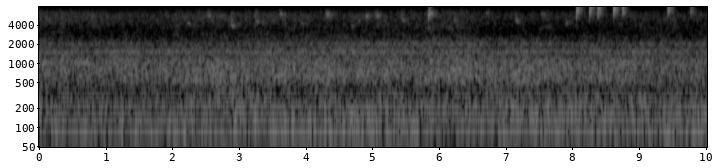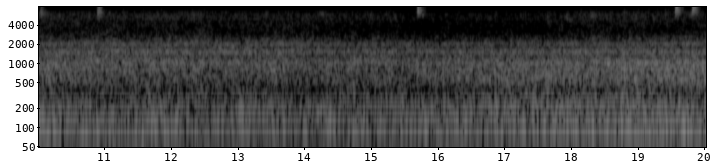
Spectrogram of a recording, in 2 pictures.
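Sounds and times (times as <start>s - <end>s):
low outdoor rumble: 0.0s - 20.0s
small birds chirping: 2.2s - 11.1s, 19.4s - 20.0s.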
